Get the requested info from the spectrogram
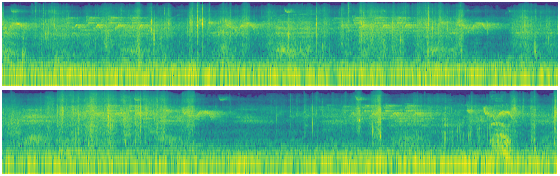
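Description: Footsteps and rustling in dry leaf litter and brush, with scattered crunches and handling noises as a downed wild turkey is reached and moved, over a steady low rumble.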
